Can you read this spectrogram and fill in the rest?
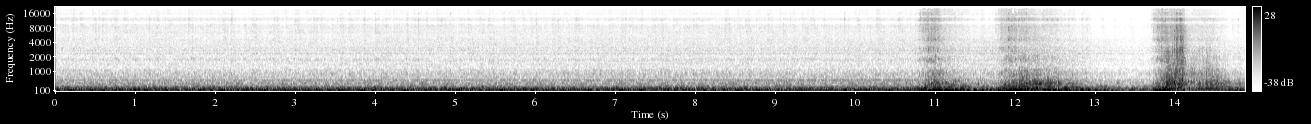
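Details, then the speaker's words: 1995 Chevrolet Impala SS V8 cold start after muffler repair: deep even idle rumble, few quick throttle blips rising and falling cleanly; exhaust solid, no rattles or leaks. "let's give this thing a cold start i can't do an exhaust video without firing it up and having you guys listen to it"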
